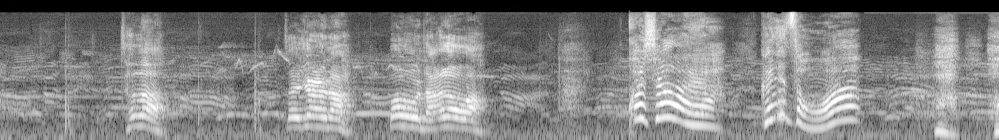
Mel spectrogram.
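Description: A young woman calls out loudly and urgently.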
